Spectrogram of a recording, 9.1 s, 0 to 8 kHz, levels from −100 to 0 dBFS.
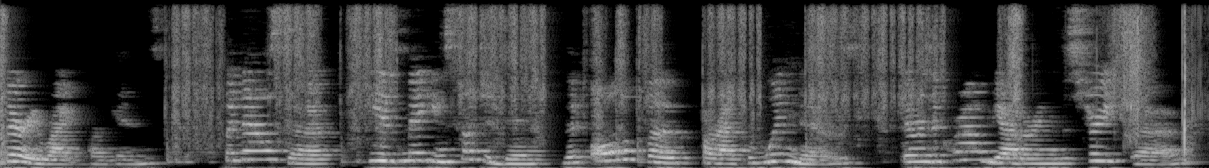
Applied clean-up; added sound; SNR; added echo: classical method WPE with log-MMSE.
